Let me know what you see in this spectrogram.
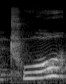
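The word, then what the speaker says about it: Thule: The one that I do have my eye on is the Tool. I think that's how you pronounce it, T-H-U-L-E.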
